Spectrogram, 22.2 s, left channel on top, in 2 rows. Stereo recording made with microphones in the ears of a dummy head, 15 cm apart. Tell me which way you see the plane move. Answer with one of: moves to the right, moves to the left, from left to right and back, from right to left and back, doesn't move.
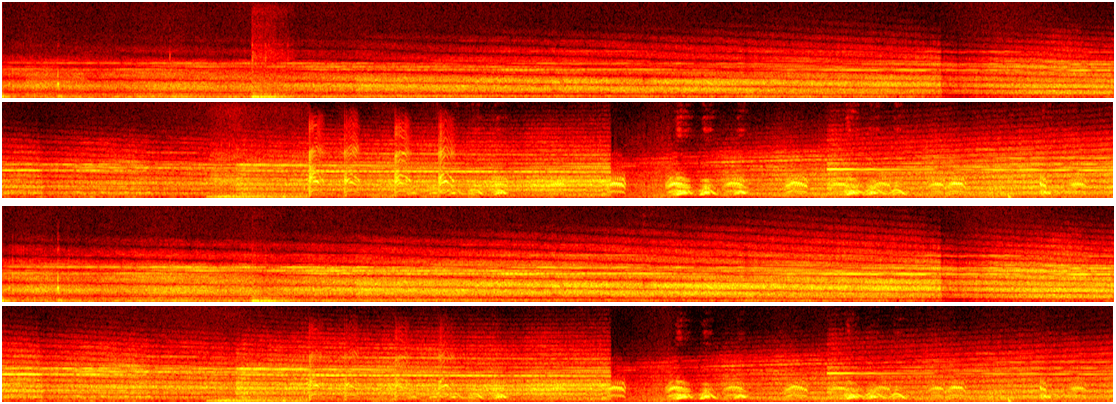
moves to the left.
